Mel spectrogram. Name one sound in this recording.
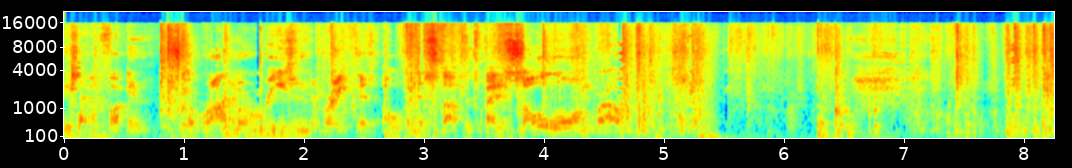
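Hands slide and tap on a box.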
